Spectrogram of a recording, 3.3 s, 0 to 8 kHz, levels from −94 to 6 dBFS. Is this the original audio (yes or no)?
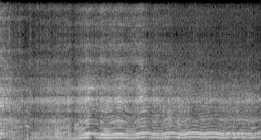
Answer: yes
